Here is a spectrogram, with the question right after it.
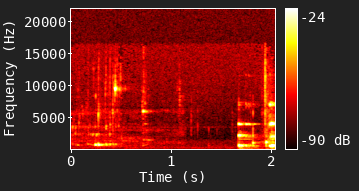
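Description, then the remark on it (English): A person pours themselves another glass of a drink in short, gurgling bursts, one brief splash early on and a fuller pour near the end, with ringing, liquid tones and no talking. “I had to pour myself another glass because what are you going to ask?”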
